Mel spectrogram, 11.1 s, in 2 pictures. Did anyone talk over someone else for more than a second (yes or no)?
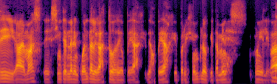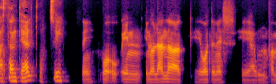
no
